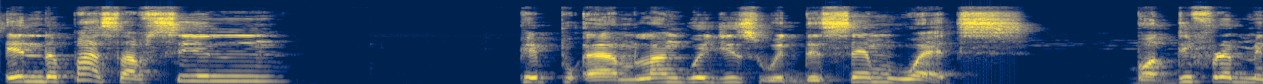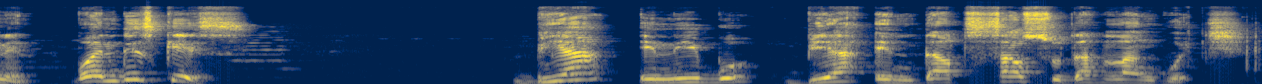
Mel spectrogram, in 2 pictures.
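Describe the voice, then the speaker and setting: A man's voice: sits high, fairly bright tone. A man, hosting a channel and giving earnest commentary straight to his viewers. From Nigeria. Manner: earnest, appealing directly to viewers. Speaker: channel host.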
